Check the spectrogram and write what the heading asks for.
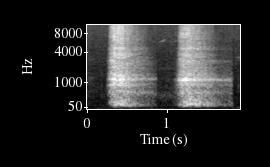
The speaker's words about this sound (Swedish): Så vad jag gjorde. du, du tog några djupa andetag. Precis. Alltså folk måste börja andas.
